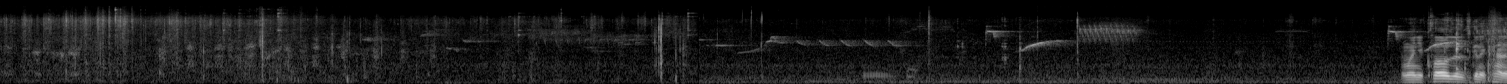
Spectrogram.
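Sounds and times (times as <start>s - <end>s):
songbirds singing: 2.2s - 15.0s.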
